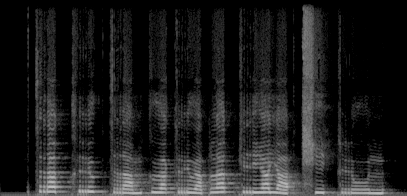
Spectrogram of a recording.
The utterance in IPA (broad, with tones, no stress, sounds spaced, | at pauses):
t r a˥˩ t̚ kʰ r ɯ˥˩ k̚ t r a˩˦ m k ɯ˧ a̯ k r ɯ˨˩ a̯ p l a˥˩ t̚ k r i˦˥ a̯ j a˨˩ ʔ t͡ɕʰ i˦˥ ʔ k r u˧ n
